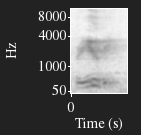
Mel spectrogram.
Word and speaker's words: Ryubi: Some of the main characters you'll see, Liu Bei, because Japanese doesn't have a solid L, L's usually become R, so Liu Bei becomes Ryubi.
